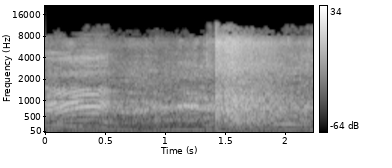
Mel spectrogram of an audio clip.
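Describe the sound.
A single sharp gunshot cracks out partway through at a street protest, loud and sudden over a noisy crowd where several voices shout and talk at once.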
